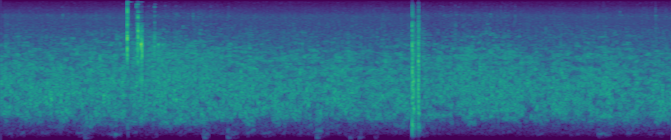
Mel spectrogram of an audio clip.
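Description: A mountain stream rushing steadily over gravel, with clicks of gear being handled: two light ones about a second and a half in and a sharp knock about five seconds in.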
